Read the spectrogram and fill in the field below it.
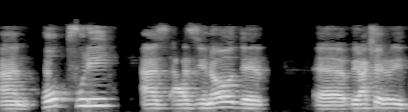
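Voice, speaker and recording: The man's voice is fairly high, with pitch moving in a typical way. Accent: Persian. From Iran. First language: Persian. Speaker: immigration consultant. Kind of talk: interview on live video stream. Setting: live virtual event. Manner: hesitant, many fillers.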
